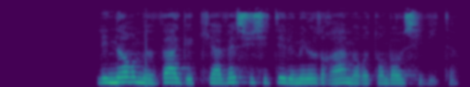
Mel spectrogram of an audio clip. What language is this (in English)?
French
